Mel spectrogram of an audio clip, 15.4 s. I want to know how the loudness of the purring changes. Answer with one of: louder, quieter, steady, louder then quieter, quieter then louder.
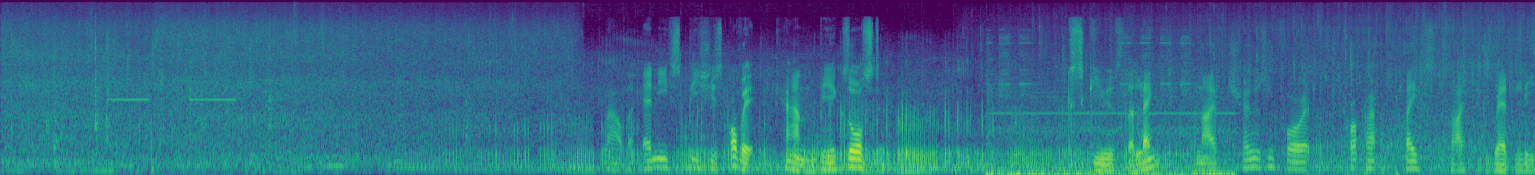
louder then quieter.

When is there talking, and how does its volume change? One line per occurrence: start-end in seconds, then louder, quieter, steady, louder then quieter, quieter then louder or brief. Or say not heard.
6.0-8.8 brief
10.7-15.3 quieter.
